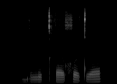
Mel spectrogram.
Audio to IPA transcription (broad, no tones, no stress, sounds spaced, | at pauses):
b u n u kʰ ɛ χʷ a tʷ ɛ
